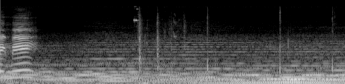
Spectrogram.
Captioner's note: Door opens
